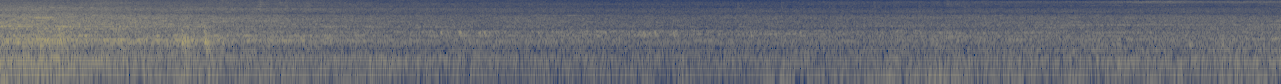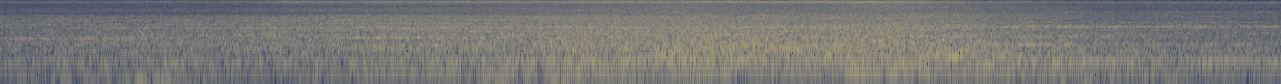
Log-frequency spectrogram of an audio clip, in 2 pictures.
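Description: Diesel passenger railcars passing on the line: the first fading as it runs away, then a second set approaching with a steady engine drone and wheel noise, loudest about ten seconds in, before fading again.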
